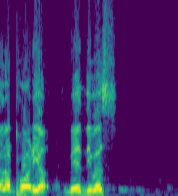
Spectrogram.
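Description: A man speaking: two short spoken phrases, then a pause.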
